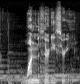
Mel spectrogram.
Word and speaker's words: I.33: And even though it is written as I.33, that's how it's pronounced. Fecht Book 133, in case you want to look it up.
